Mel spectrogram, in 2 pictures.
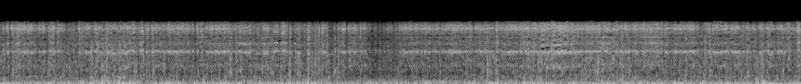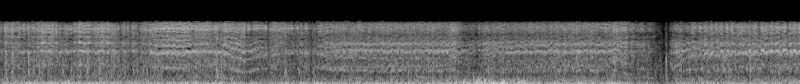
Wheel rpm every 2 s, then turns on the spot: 230, 230, 230, 230, 220, 190, 150, 140.
none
